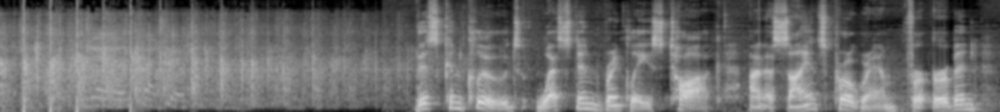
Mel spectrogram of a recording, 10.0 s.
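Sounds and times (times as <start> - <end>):
audience clapping: 0.0 - 5.2
speech: 4.2 - 9.9.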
